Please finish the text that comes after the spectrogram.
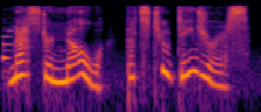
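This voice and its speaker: A woman's voice: high voice, very animated, unhurried, darkish tone. An actress playing a composed, protective, cautious young woman in a video game, earnest and poised. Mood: alarmed, concerned. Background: faint music.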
